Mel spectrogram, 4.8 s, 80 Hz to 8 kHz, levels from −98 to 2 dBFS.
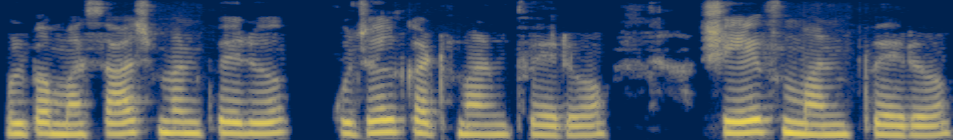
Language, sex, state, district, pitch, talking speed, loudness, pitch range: Tulu, female, Karnataka, Dakshina Kannada, 225 Hz, 100 wpm, -16 LUFS, 205-235 Hz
